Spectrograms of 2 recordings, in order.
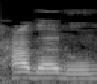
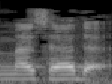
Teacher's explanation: حبل فيها قلقلة، الباء مقلقلة، ولكنها ليست قوتها مثل قوة من مسد، لأنها توسطت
